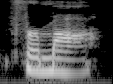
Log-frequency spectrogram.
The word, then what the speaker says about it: Fermat: math class I've ever been in, it's been Fermat. Don't pronounce the T at the end.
